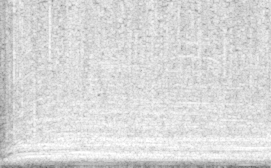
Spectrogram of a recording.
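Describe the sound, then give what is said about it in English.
A packed, sold-out live audience at the Bell House in Brooklyn, New York, applauds and cheers at a live taping of The Sporkful, in a steady, dense roar of clapping and voices that holds at full volume for the whole two seconds. “We sold out the Bell House. It was a packed crowd.”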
